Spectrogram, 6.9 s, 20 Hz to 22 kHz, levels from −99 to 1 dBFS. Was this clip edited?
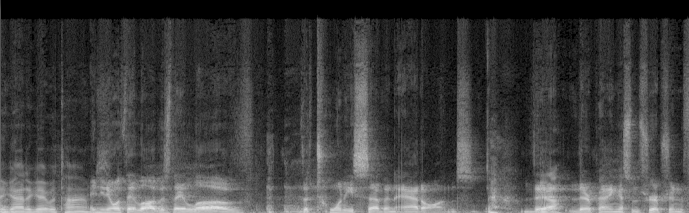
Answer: no; 0 cuts

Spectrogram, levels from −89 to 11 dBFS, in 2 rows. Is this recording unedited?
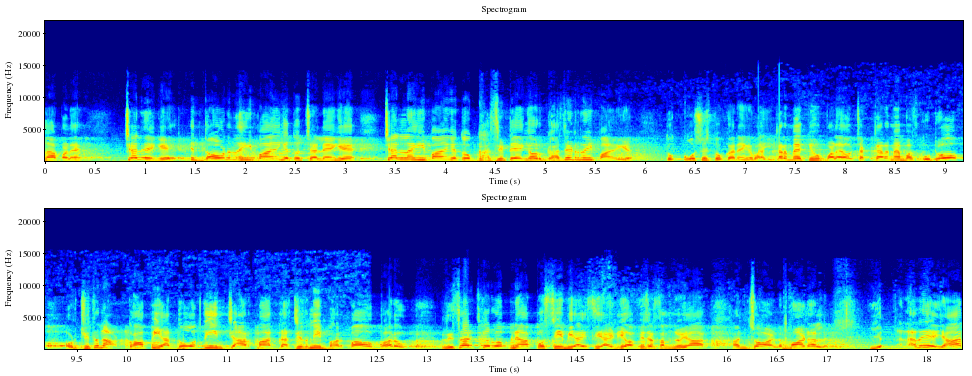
no; 2 cuts; at 1.5 s, 7.2 s

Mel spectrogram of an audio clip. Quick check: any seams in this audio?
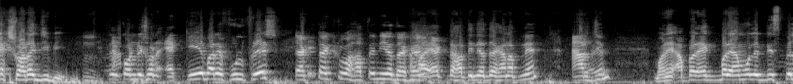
yes; 2 cuts; at 1.1 s, 6.0 s

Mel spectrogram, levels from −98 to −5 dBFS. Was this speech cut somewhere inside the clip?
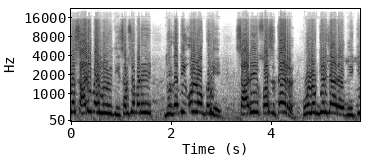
no; 0 cuts

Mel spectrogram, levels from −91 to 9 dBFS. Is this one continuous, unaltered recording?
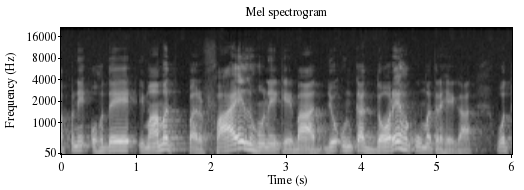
no; 1 cut; at 1.0 s

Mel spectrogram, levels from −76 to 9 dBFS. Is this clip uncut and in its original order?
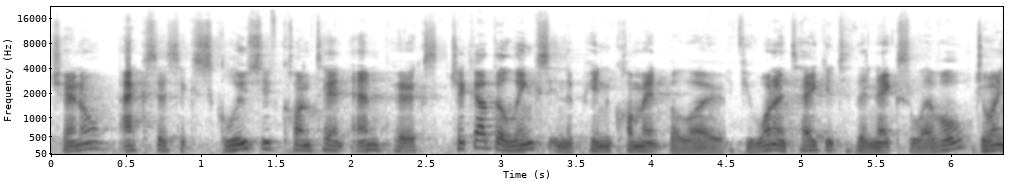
no; 2 cuts; at 2.6 s, 4.5 s

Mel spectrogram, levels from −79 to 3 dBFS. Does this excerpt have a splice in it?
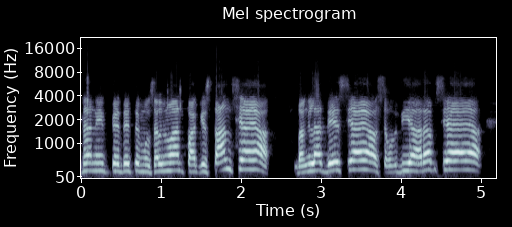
no; 0 cuts

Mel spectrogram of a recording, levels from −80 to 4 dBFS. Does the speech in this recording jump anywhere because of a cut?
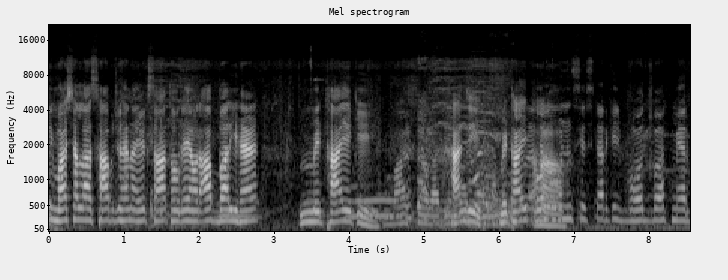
yes; 1 cut; at 6.6 s

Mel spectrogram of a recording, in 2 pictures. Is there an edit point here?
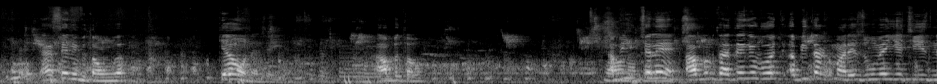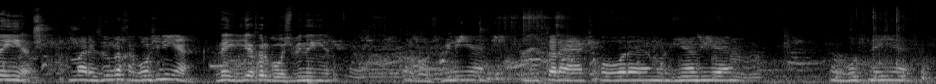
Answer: no; 0 cuts

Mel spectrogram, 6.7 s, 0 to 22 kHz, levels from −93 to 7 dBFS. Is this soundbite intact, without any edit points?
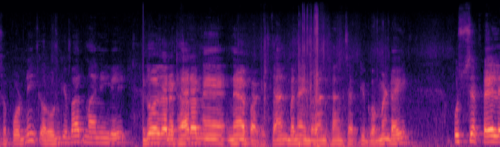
no; 1 cut; at 1.9 s

